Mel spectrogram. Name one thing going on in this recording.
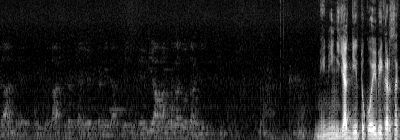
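A man speaks calmly into microphones.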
